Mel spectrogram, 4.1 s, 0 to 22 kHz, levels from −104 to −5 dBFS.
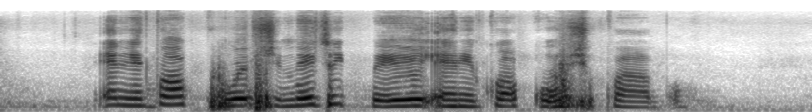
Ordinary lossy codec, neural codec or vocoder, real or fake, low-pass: none; codec, 32 kHz, 1.9 kbps, SNAC; fake; 14.4 kHz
